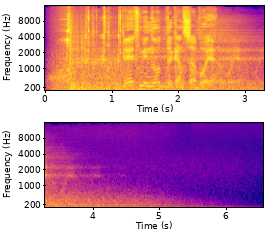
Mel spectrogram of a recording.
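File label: Russian Speech Timer; World Of Warships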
